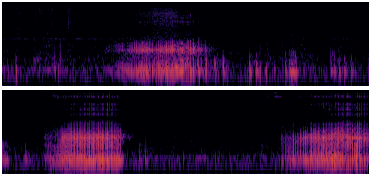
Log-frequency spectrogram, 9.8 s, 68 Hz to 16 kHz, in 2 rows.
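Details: Shih Tzu dog with a cervical disc problem snoring during sleep: rough, rattling snores about every four seconds, roughly 15 breaths a minute, over steady room noise.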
